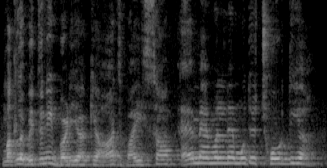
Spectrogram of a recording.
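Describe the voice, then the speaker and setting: A man's voice: sits high, brisk, darkish tone. A man from Rajasthan with a Marwari-tinged accent, teaching a bilingual lesson in a dramatic storytelling manner and talking straight to his students. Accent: Marwari-tinged Hindi. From Rajasthan, India. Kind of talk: animated bilingual lesson explanation. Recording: echoey room.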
